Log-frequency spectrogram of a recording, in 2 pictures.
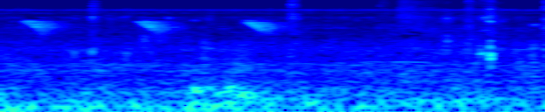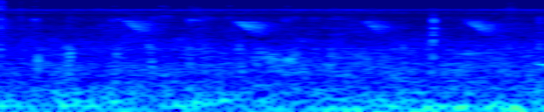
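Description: A small bird chirping in short, high, falling notes about two a second, in one run near the start and another in the second half. Faint clicks come from a baby monkey sucking on a milk bottle.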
